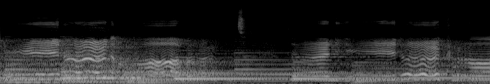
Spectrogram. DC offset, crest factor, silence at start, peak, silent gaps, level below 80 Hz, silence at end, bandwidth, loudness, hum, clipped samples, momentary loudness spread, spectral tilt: under 0.1%; 16 dB; 0 s; -12 dBFS; none; -52 dBFS; 0 s; 13.5 kHz; -28 LUFS; none; under 0.1%; 9 LU; -6 dB/octave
